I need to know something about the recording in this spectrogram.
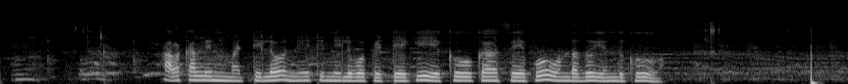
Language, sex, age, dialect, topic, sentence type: Telugu, female, 41-45, Southern, agriculture, question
